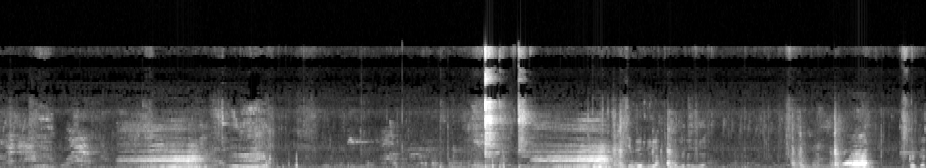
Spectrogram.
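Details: Peranakan Ongole cattle from Kebumen, Indonesia, being shipped to Klaten: two long, rich, low moos, each lasting about two seconds and separated by several seconds, with people talking and handling noise in between.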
